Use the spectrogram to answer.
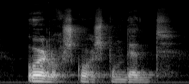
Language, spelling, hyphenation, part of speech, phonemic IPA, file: Dutch, oorlogscorrespondent, oor‧logs‧cor‧res‧pon‧dent, noun, /ˈoːr.lɔxs.kɔ.rə.spɔnˌdɛnt/, Nl-oorlogscorrespondent.ogg
- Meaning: a war correspondent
